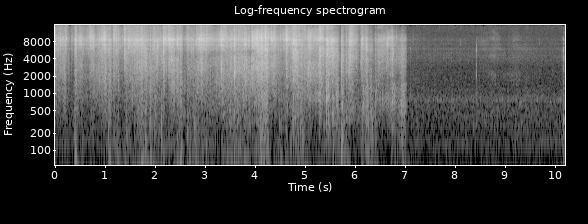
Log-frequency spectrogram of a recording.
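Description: Snowshoe footsteps crunching through snow close to the microphone, a rapid run of crunches that stops abruptly about seven seconds in.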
